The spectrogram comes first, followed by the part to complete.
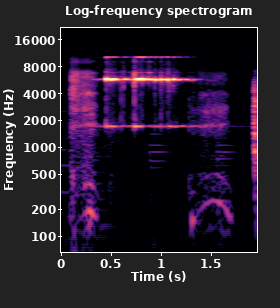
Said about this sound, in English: I ring the bell.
